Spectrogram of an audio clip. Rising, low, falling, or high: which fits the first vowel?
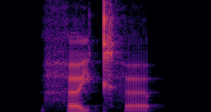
high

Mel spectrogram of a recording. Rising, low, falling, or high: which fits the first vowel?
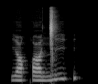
low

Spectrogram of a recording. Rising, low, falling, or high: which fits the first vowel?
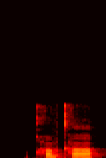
low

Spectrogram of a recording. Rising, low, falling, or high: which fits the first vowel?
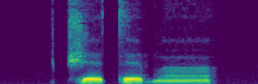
low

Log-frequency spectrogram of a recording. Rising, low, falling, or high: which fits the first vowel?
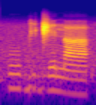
low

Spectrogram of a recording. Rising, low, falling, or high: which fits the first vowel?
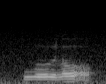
low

